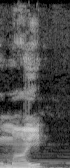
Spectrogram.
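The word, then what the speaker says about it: my: हम माई ठीक है इसे मी नहीं पढ़ना है इसे पढ़ते हैं हम लोग माई और इसे पढ़ते हैं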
